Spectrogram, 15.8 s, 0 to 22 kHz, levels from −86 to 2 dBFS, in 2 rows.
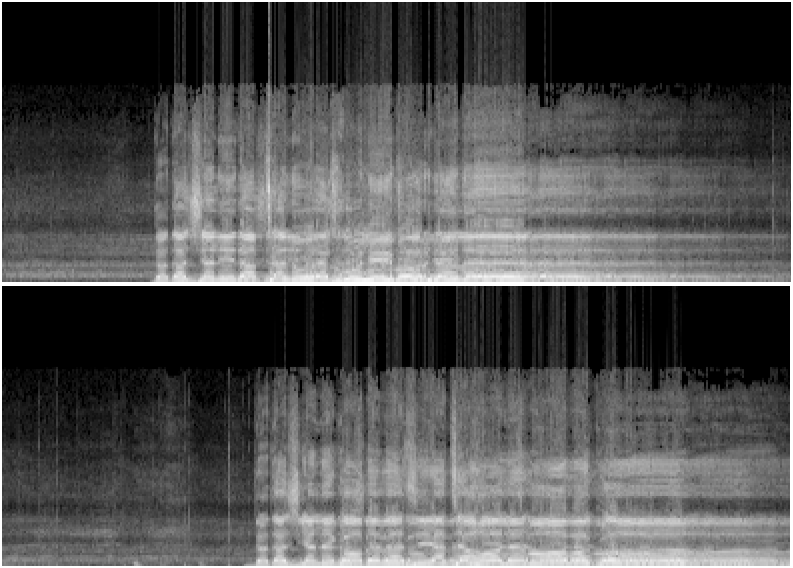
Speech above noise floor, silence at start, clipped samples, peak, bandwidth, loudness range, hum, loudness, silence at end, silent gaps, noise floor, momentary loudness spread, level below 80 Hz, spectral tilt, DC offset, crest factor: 33 dB; 1.5 s; 1%; 0 dBFS; 16 kHz; 13 LU; none; -7 LUFS; 0 s; none; -39 dBFS; 13 LU; -46 dBFS; -3 dB/octave; under 0.1%; 10 dB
